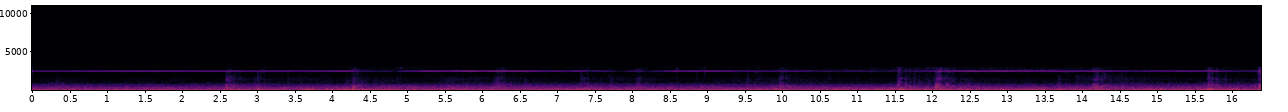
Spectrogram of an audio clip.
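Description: A steady, high-pitched single tone holds throughout over a low background rumble of a large hall. Light, irregular taps of running footsteps on a hard tile floor come through faintly now and then.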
